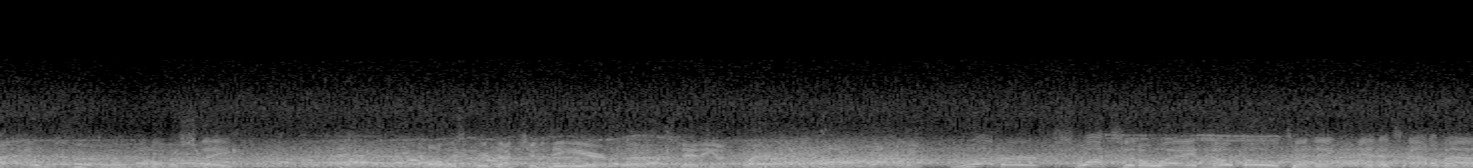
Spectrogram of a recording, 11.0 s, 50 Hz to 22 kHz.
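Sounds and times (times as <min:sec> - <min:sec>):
arena crowd noise: 0:00.0 - 0:11.0
man commentating: 0:03.1 - 0:11.0.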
